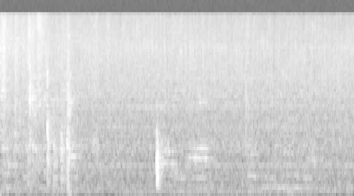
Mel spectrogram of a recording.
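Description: Faint sizzling of a spiced curry frying in a pot on a gas burner, with one light knock about two seconds in.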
